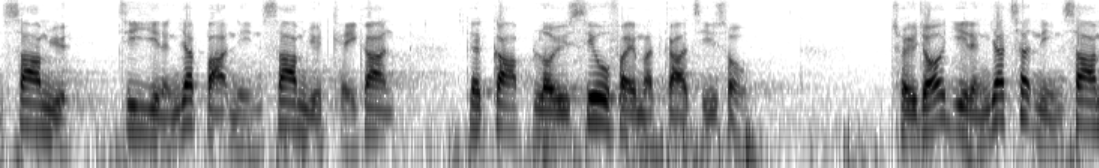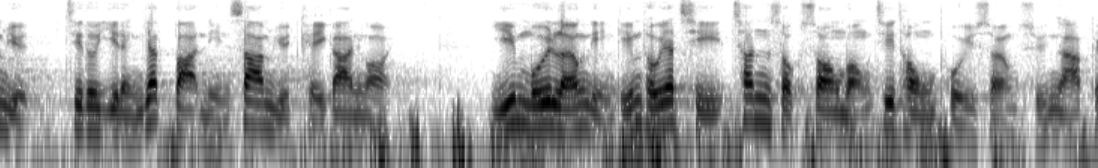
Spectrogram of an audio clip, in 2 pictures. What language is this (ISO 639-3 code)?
yue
